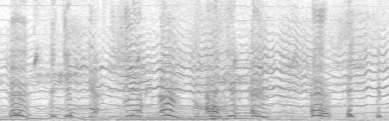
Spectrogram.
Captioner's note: shoo’ing noises; buzzing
